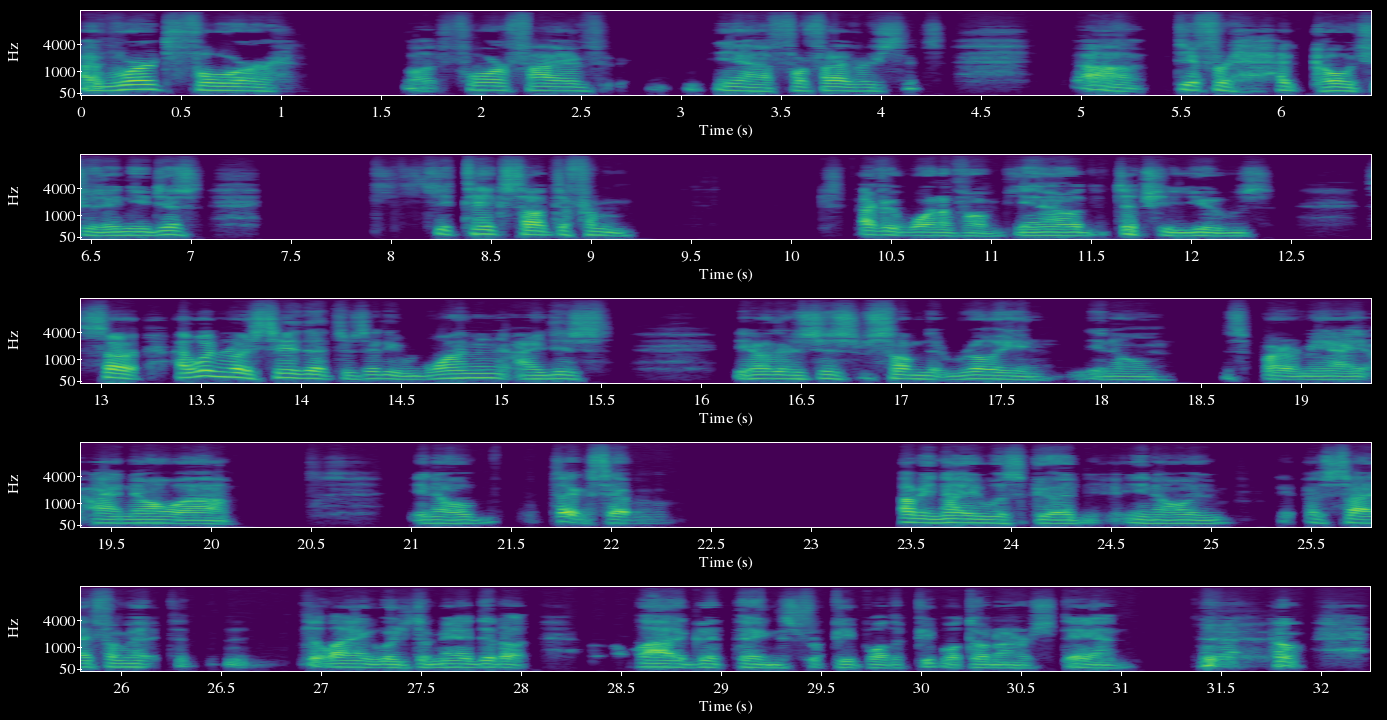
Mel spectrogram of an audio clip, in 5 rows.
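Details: Adult male high school football coach with 34+ years of coaching who has stuttered throughout his career, with blocks reported on the letter D; stuttering.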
